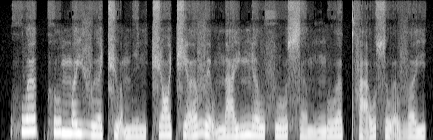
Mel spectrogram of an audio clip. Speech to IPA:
h w əː˦˥ k̚ h u˧ m ə˧ j v ɨ˨˦ ə̯ t͡ɕ ṵ˧˨ ə̯ m i̤˨˩ n t͡ɕ ɔ˧ t͡ɕ ə̰ː˧˥ v ḛ˧˨ w n a˨˦ j ɲ ə˧ w f u˨˦ s ə̤˨˩ m ŋ u˨˦ ə̯ t̪ʰ a̰˧˥ w s ṵ˧˨ ə̯ v ə˧ j

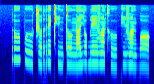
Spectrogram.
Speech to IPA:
ɾ uː˦ p uː˨ t͡ʃ o˨ r e˦˨ kʰ i˨ ŋ t oː˨ ŋ a˦ j o˦ b eː˦ v ã˦ kʰ uː˨ k i˦ v ã˦ ɡ͡b ɔ˦˨

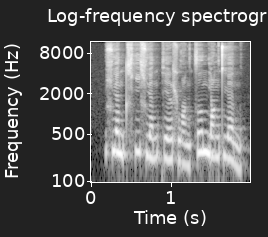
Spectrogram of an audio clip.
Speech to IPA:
ɕ ɥ ɛ˥˩ n t͡ɕʰ i˥ ɕ ɥ ɛ˧˥ n k e˧˥ ɪ̯ ʂ w ɑ˨˩ ŋ t͡s ɹ̩˥ n̪ j ɑ˥ ŋ t̪ ɥ ɛ˥˩ n

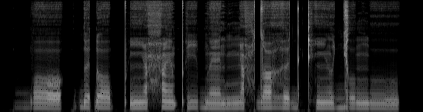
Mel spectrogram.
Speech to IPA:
b ɔ | ɠ ə ɗ ɔ pʼ ĩ ħ ɛ̃ pʼ i b ɛ̃ d ɲ ə̃ ħ dˤ u ɦ ə d kʰ ĩ ʊ̯ ɟ o ŋ u

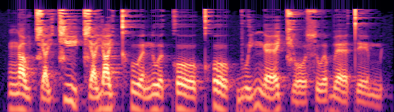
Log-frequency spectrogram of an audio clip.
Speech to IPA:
ŋ a˧˩ w t͡ɕ a˩˧ j t͡ɕ iː˥˨ t͡ɕ a˩˧ j a˧˥ j kʰ u˧˩ ə̯ n u˧˩ ə̯ k oː˧˩ kʰ oː˧˩ k̚ b u˩˧ j ŋ ɛː˩˧ t͡ɕ oː˩ s u˩˧ ə̯ b ɛː˧˩ t̪ e˧˩ m

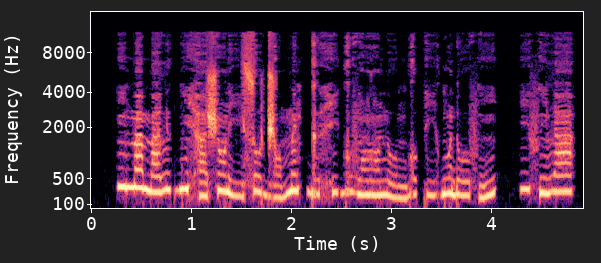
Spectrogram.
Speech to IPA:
ĩ˦ m a˦ m a˧ l ɨ˦ ɡ͡b ĩ˦ h a˨ ʃ ɔ̃˦ ɾ iː˨ s o˦ d͡ʒ ɔ˨ m ɛ̃˦ k ɡ ɨ˧ h i˦ ɡ u˦ v ɔ̃˧ ɣ ɔ̃˧ n oː˨ ŋ ɡ o˦ k iː˧ ɡʷ ɛ̃˦ ɗ oː˧ f ĩ˨˦ | i˦ f ĩ˧ l a˦

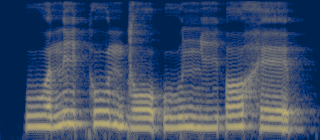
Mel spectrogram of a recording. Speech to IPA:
ʋ u˩ ə̯ n iː˥˨ t̚ h uː˥˨ n d oː˩ ʔ uː˩˧ ɲ iː˩˧ ʔ ɤː˧˥ h eː˧˩ p̚

